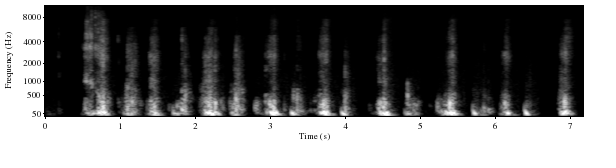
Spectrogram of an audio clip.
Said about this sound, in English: It's surrounded by cords. I have to chew through them.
